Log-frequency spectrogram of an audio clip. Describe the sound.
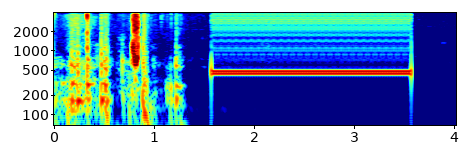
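A telephone call ringing before going to voicemail: after a stretch of talk, one steady ringback tone holds at an even pitch for about two seconds, then cuts off into silence.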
